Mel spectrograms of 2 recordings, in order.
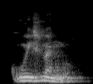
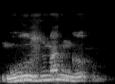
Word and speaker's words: Cuismango: de su primera autoridad, Cuismango, pero mal pronunciado me decían Guzmango, decían ellos, Guzmango, que es todavía un pueblo que existe en Condoza. A Cuismango fonéticamente lo transforman en Guzmango.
